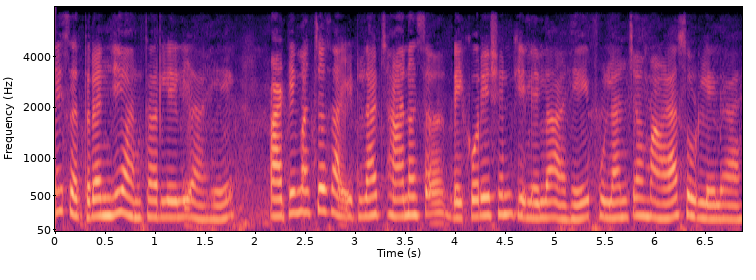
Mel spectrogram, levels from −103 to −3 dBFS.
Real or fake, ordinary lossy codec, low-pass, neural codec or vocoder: fake; none; 7.2 kHz; codec, 16 kHz, 2 kbps, FreqCodec, larger model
